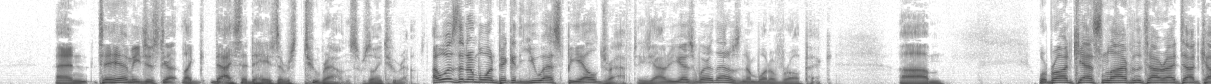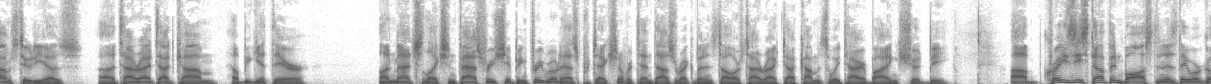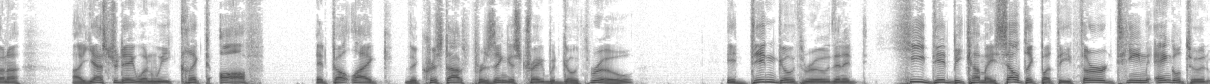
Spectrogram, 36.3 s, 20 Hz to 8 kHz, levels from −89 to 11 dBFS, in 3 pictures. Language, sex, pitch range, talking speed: English, male, 115-165 Hz, 200 wpm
